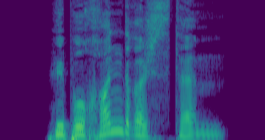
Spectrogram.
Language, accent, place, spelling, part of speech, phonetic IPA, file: German, Germany, Berlin, hypochondrischstem, adjective, [hypoˈxɔndʁɪʃstəm], De-hypochondrischstem.ogg
- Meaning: strong dative masculine/neuter singular superlative degree of hypochondrisch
